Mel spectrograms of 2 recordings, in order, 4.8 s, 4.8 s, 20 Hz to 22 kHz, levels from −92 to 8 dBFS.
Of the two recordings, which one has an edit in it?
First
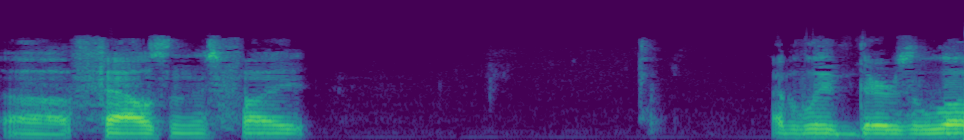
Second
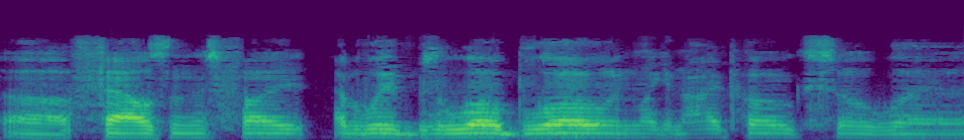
second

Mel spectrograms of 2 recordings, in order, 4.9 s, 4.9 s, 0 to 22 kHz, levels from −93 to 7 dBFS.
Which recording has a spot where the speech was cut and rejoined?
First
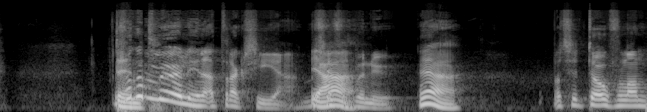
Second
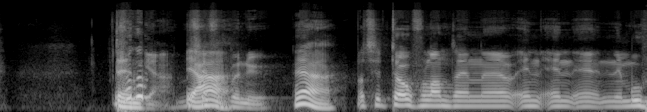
second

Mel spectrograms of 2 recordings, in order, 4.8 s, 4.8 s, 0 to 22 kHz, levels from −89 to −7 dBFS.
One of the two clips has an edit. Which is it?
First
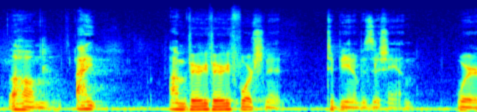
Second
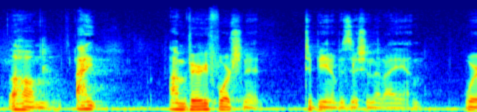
first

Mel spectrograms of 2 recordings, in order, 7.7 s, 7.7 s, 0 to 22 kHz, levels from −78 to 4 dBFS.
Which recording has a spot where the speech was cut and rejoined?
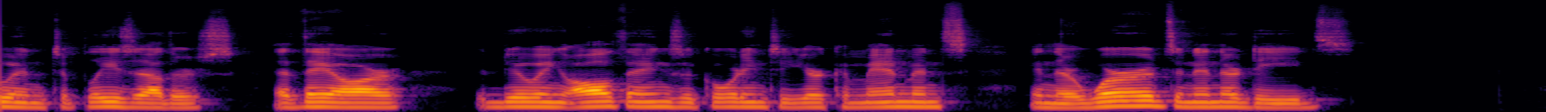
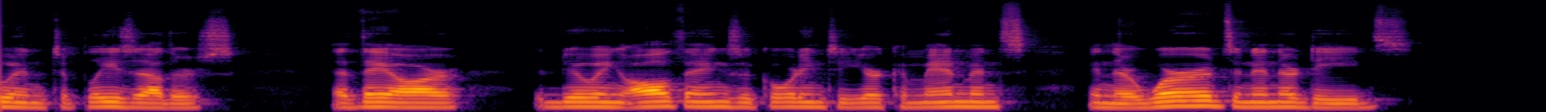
first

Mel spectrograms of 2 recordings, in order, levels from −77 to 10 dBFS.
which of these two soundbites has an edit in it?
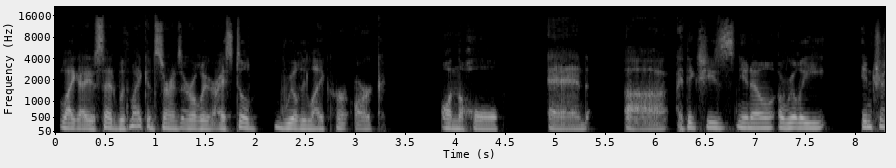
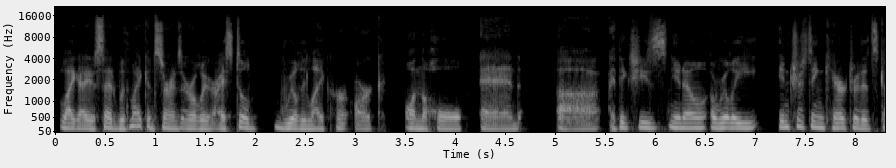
second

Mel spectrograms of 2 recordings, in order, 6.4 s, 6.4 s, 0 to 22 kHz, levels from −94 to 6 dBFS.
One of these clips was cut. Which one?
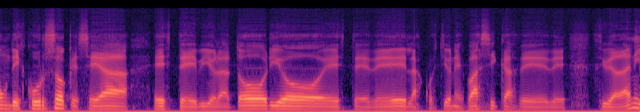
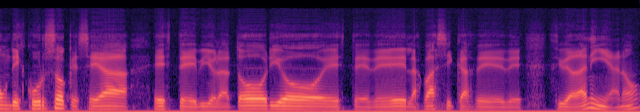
second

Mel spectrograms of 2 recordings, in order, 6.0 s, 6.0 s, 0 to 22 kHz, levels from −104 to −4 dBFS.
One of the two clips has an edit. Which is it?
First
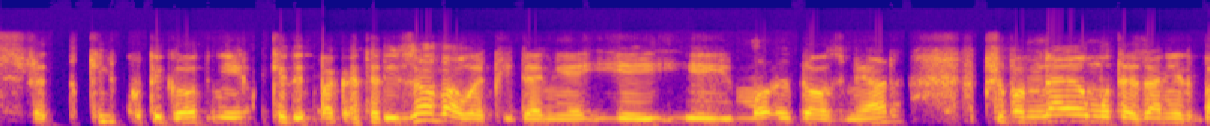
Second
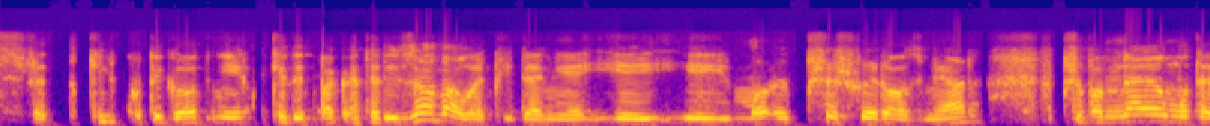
first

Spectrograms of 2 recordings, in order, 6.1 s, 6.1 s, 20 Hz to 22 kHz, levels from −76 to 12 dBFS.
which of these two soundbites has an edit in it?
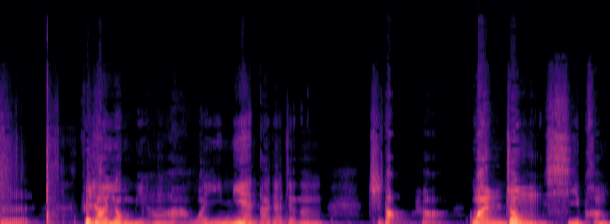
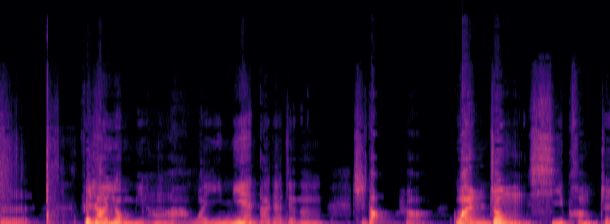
second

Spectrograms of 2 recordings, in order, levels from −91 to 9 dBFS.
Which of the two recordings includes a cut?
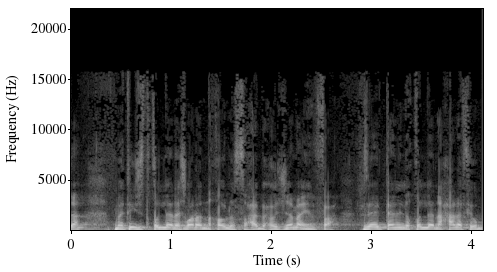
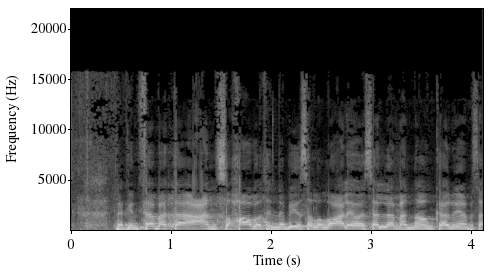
first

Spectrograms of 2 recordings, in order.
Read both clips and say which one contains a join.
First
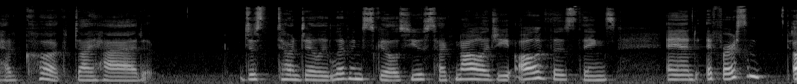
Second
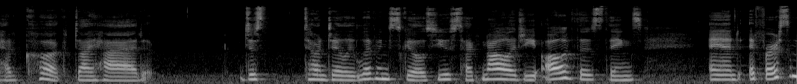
first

